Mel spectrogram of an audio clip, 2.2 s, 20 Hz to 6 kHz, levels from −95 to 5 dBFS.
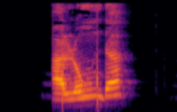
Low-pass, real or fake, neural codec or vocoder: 5.4 kHz; real; none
